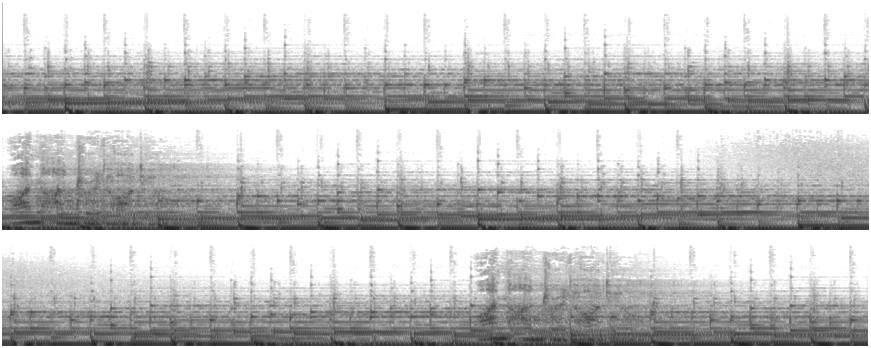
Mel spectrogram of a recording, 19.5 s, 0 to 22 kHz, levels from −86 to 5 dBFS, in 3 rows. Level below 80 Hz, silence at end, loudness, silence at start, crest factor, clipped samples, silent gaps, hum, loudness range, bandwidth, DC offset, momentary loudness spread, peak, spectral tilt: -18 dBFS; 0 s; -21 LUFS; 0 s; 14 dB; under 0.1%; none; none; 1 LU; 7.2 kHz; under 0.1%; 4 LU; -4 dBFS; -8 dB/octave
